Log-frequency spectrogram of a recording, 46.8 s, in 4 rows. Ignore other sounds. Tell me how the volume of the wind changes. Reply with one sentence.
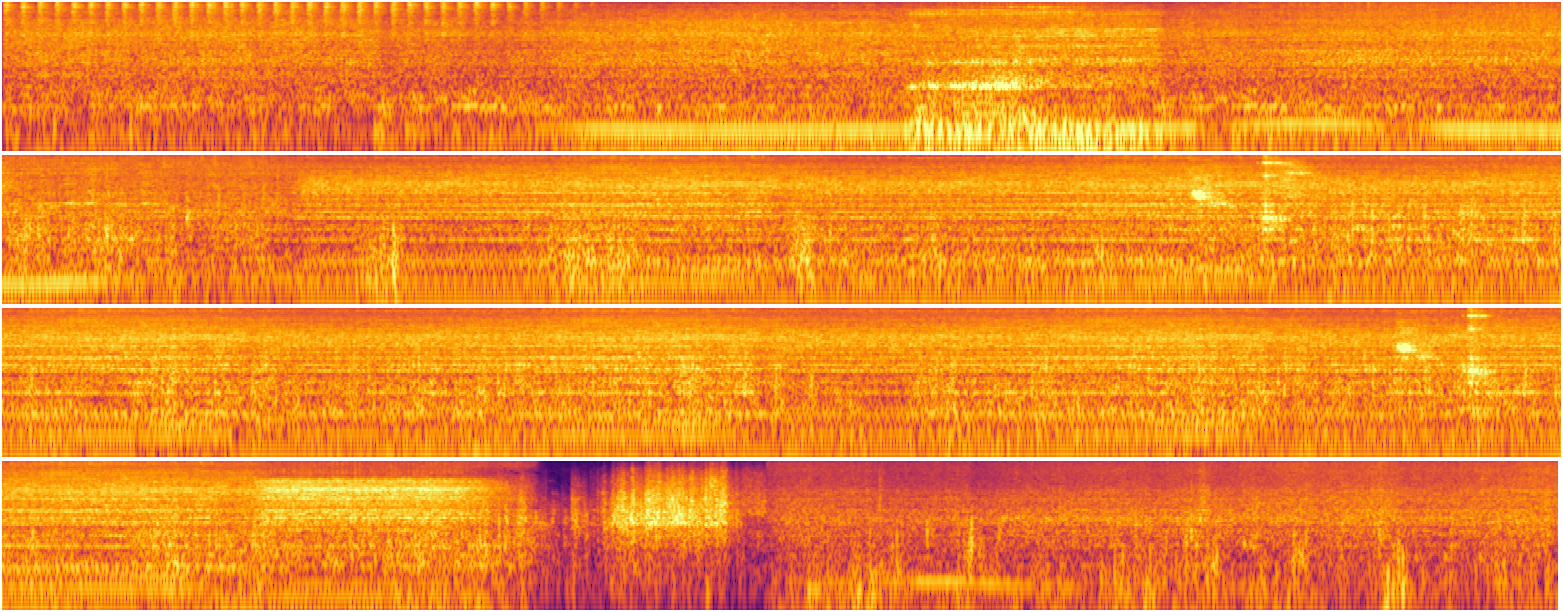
The volume of the wind stays about the same.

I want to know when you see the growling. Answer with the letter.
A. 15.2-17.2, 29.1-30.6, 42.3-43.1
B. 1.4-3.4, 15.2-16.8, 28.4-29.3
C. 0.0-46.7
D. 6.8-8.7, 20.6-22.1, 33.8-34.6
D.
